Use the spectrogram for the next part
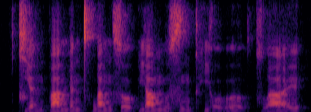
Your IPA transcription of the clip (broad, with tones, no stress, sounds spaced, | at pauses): t͡ɕ j ɛ̰˨˩ n p ä˥ n̪ ɥ ɛ˨ n t̪ʰ w a˥ n s o˧˥ ʊ̯ p j ä˥ m u˥˧ s ə˥˩ n pʰ j o̰˨˩˦ ʊ̯ | t͡s w a̰˨˩˦ ɪ̯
